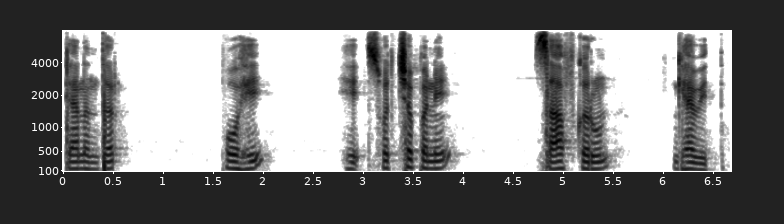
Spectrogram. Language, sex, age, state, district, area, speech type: Marathi, male, 18-30, Maharashtra, Buldhana, rural, spontaneous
